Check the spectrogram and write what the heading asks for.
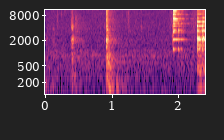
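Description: Three sharp clicks as a small flathead screwdriver pries at the plastic rivet tab on a microwave's stirrer fan cover: a light one about half a second in, a stronger one a second in, and the sharpest near the end, with a brief metallic ring.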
